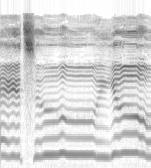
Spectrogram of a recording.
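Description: A young woman's voice singing unaccompanied, holding long notes with vibrato and stepping gently up and down in pitch, with a quick breath near the start.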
